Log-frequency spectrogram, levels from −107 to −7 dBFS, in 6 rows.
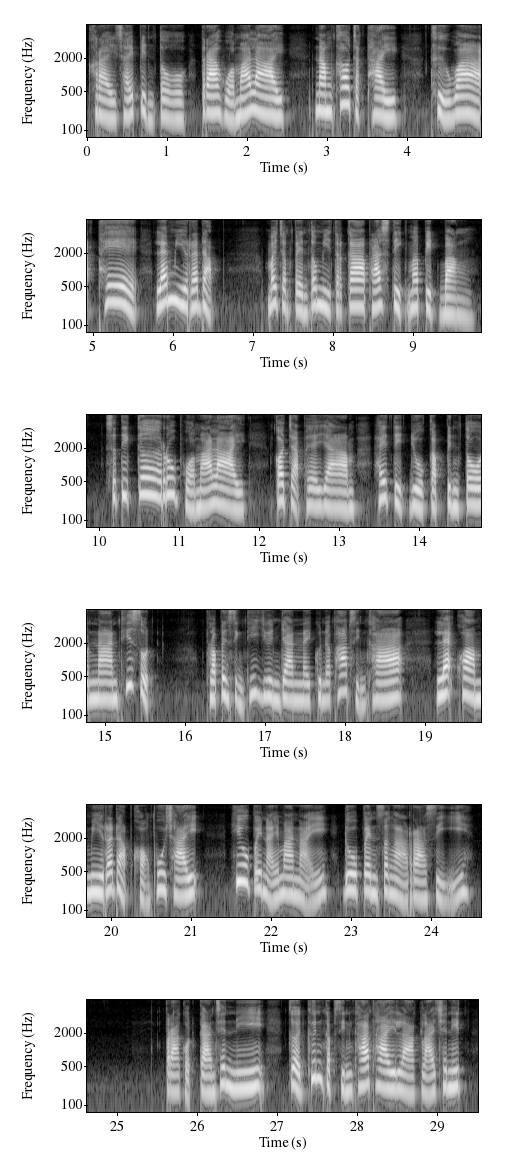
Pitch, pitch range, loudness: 200 Hz, 175-225 Hz, -24 LUFS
